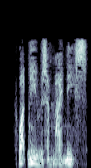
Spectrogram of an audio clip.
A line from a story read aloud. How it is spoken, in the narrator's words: she hissed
